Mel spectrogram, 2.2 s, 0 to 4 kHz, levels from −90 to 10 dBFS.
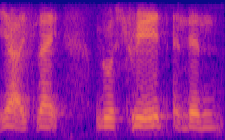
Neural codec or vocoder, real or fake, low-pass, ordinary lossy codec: vocoder, 44.1 kHz, 128 mel bands, Pupu-Vocoder; fake; 3.6 kHz; AAC, 24 kbps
